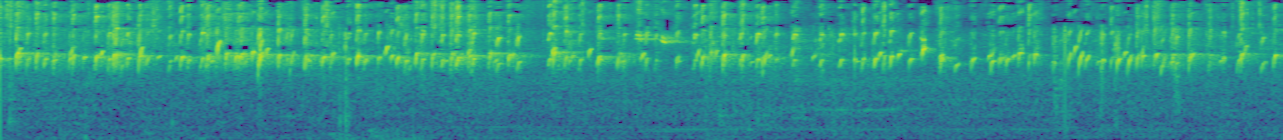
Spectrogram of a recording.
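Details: Melodious American goldfinch song: continuous high, rapid chirping and twittering from several birds, with occasional brighter whistled notes standing out.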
